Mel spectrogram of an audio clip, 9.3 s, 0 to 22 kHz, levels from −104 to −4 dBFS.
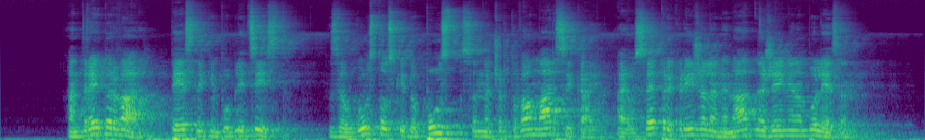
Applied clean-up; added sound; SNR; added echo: none; none; none; reverberation time 0.7 s.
